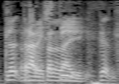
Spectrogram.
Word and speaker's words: travesti: Travesti. – Travesti, con acento en la I, justo.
